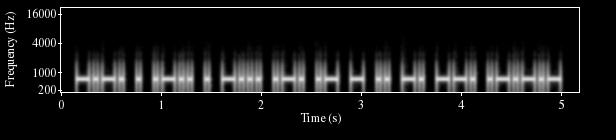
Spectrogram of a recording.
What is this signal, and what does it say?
Morse code, heard as a keyed tone, about 28 wpm, 700 Hz. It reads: CELEBRATING.
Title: A Sound Of Thunder 28wpm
